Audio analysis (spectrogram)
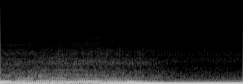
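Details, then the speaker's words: Mazda 3 with worn engine mounts, just started: heavy low rumble and shudder at idle, a very significant rumbling; worn engine mount. "well just started up the car and i don't know if you can hear it has a significant rumbling"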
